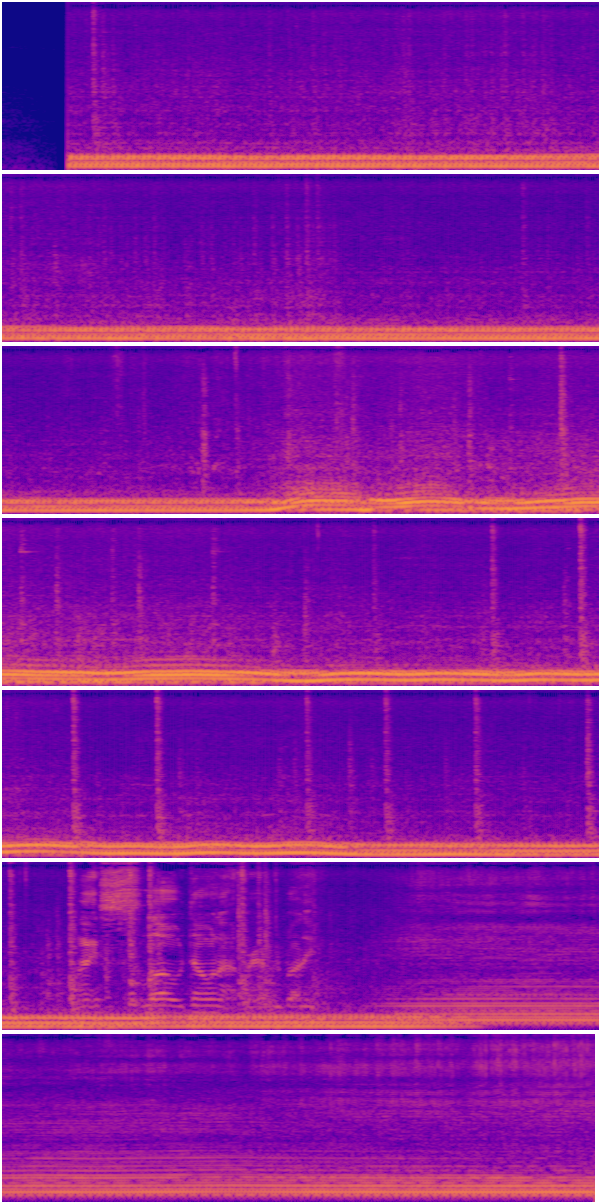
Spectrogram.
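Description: Car engine heard from inside the cabin, running with a deep steady note, then revved up and down over and over through the middle. Near the end the sound changes to a steadier, higher hum.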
